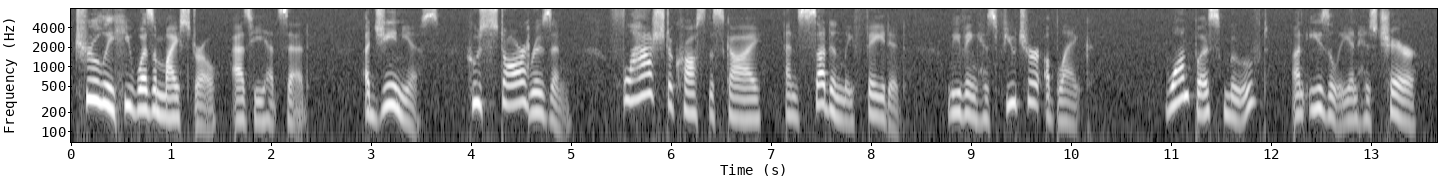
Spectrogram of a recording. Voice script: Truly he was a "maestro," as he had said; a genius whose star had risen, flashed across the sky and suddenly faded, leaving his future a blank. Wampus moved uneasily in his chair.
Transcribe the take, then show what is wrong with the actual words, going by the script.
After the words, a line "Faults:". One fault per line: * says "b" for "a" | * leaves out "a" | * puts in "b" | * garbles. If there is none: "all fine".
Truly he was a "maestro," as he had said; a genius whose star risen, flashed across the sky and suddenly faded, leaving his future a blank. Wampus moved uneasily in his chair.
Faults:
* leaves out "had"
